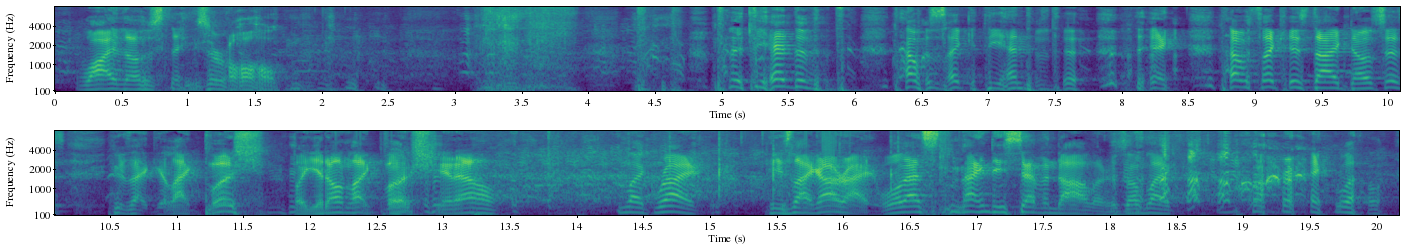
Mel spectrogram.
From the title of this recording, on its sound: Live From Cleveland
